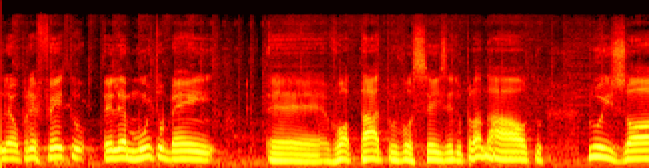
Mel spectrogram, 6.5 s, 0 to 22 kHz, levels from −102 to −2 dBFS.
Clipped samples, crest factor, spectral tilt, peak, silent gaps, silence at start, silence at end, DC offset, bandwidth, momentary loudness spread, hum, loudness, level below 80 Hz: under 0.1%; 16 dB; -7.5 dB/octave; -6 dBFS; none; 0 s; 0 s; under 0.1%; 14 kHz; 6 LU; none; -23 LUFS; -56 dBFS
